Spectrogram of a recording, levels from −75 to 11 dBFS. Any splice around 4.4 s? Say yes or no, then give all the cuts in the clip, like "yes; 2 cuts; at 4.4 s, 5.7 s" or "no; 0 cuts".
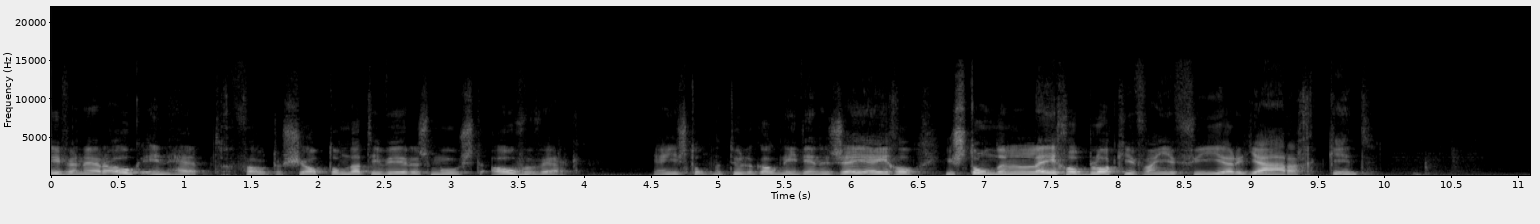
yes; 1 cut; at 4.4 s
